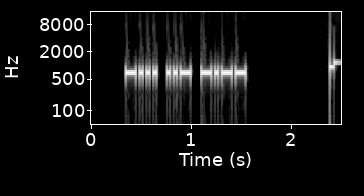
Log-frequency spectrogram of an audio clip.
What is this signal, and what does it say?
Morse code, heard as a keyed tone, about 36 wpm, 700 Hz. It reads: BUY
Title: Sentences from Top 700 Words - New Word Drill - 35wpm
